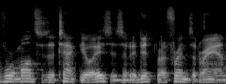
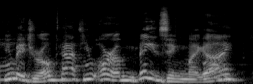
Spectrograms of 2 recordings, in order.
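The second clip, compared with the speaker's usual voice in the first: high, eager, thrilled in-character exclamation; 7 semitones higher than usual. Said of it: "sorry for shouting".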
